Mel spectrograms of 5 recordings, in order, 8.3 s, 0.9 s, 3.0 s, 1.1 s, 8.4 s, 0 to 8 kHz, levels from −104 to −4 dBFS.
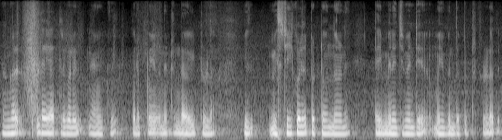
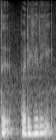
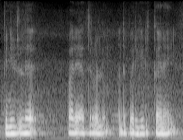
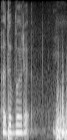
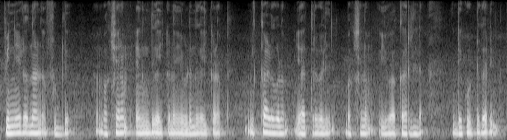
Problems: low volume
